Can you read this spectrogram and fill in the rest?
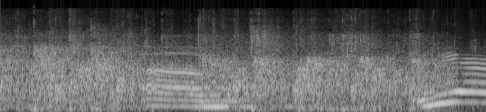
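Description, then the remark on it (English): Steady clapping from a group fills the whole stretch, a dense, loud patter of many hands, with a couple of voices calling out over it. “Nobody wants to clap, but I do.”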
